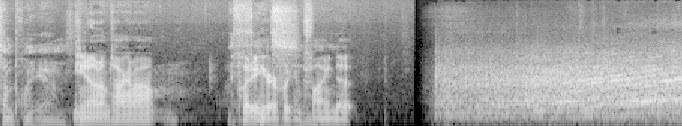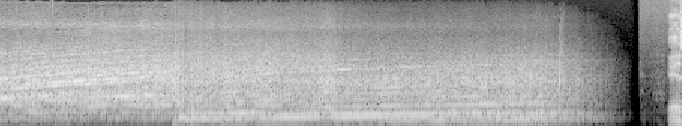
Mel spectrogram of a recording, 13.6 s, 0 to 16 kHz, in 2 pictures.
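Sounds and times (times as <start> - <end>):
speech: 0.0 - 3.6, 13.5 - 13.6
hybrid race car whirring up to speed leaving the pits: 4.4 - 13.0.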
